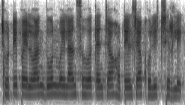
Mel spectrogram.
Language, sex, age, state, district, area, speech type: Marathi, female, 18-30, Maharashtra, Buldhana, rural, read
